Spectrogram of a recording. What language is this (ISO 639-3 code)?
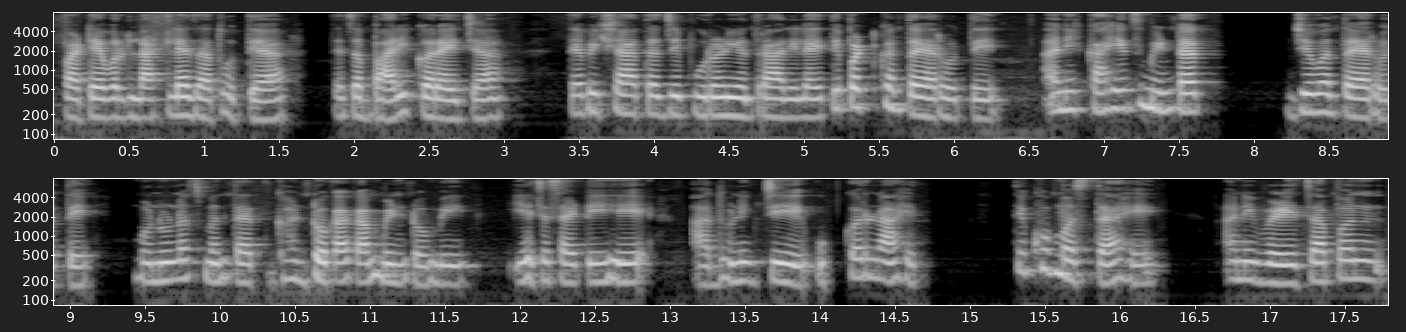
mar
